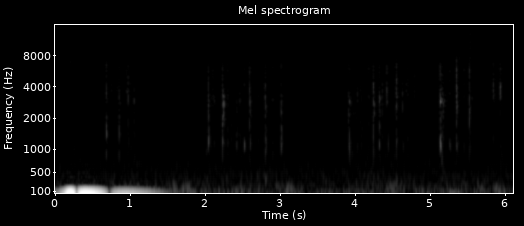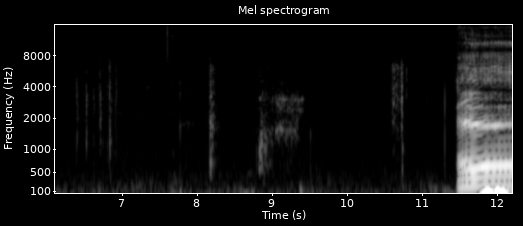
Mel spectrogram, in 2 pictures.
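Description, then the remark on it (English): Rapid, quiet bursts of clicking keys as someone types furiously on a computer keyboard come in quick clusters with short pauses, framed by louder noises at the start and a brief tonal, voice-like sound at the end. “Oh, he's typing away furiously.”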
